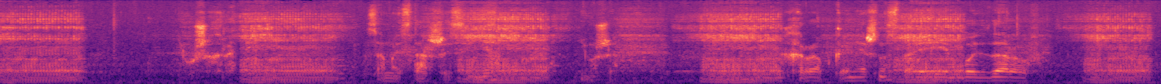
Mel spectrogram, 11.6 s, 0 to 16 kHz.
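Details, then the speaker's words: Loud, rough, grunting snores in repeated bursts over room noise from a sleeping Vietnamese pot-bellied pig, a female of probably about 120 kg; snoring. "всем привет стоит такой храп пойду посмотрю кто там храпит а"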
